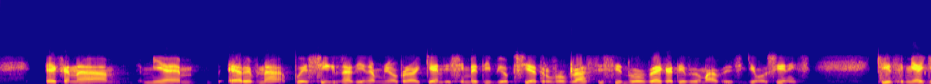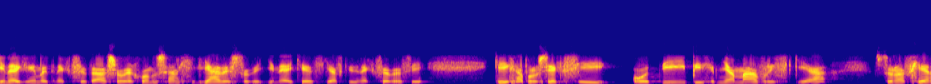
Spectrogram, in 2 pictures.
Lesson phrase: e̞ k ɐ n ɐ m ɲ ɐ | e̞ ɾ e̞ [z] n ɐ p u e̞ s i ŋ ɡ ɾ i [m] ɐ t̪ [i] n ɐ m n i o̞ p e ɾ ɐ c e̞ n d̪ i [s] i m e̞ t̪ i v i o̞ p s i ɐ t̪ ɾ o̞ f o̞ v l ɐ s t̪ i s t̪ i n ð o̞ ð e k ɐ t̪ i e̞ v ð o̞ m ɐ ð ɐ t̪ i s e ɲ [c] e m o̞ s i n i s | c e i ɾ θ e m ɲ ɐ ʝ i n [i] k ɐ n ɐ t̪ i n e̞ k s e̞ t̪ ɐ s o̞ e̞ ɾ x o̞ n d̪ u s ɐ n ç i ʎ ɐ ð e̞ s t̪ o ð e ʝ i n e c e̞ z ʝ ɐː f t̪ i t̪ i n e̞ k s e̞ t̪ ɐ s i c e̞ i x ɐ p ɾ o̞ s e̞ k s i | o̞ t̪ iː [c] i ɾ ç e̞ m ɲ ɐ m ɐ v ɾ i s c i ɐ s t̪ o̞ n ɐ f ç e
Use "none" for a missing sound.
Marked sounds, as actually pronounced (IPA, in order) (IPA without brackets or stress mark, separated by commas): v, n, i, s, ɟ, e, p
